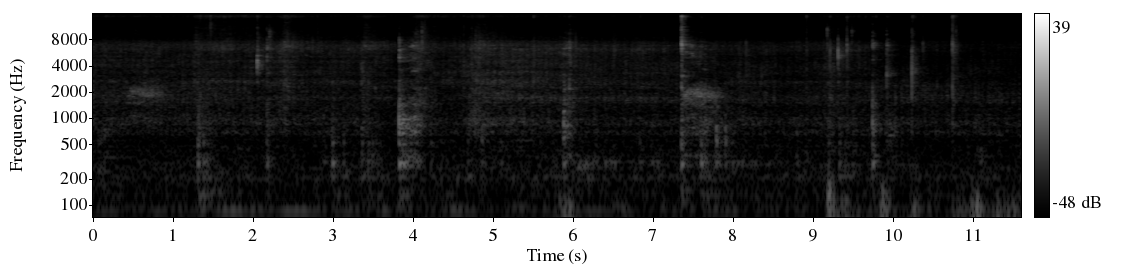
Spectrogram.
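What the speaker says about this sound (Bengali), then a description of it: "এঁচোড়টাকে বল করে তার ভেতরে দুটো চিংড়ি দিয়ে দিলাম। এবার এটাকে কোপ্তার মতো ভাজছি।" Jackfruit balls stuffed with prawns fry like kofta in hot oil, a soft continuous sizzle broken by occasional light clinks and stirring scrapes, fairly faint throughout.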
